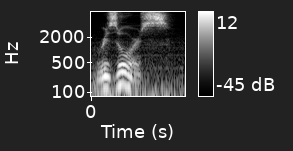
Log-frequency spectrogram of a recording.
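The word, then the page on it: resource: Canadian English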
